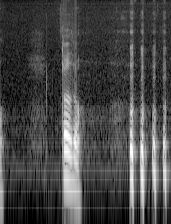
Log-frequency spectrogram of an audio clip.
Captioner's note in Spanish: Ríe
